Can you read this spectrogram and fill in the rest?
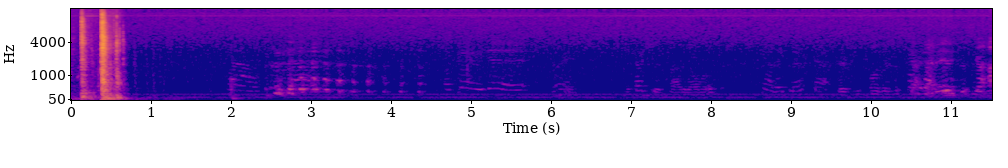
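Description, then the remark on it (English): A door slams shut with a loud thud right at the start, followed by quieter murmuring voices and faint rustling in the background. “I think there's a door right here.”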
